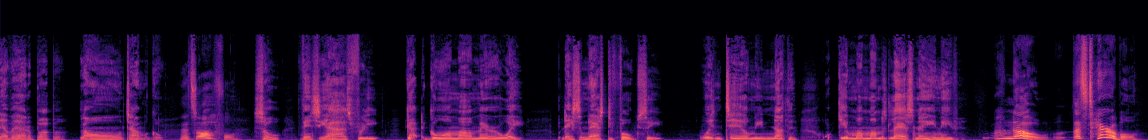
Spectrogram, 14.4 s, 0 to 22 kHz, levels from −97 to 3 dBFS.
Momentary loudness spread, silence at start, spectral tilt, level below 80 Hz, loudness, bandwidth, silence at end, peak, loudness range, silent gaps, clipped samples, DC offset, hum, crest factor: 19 LU; 0 s; -4.5 dB/octave; -58 dBFS; -28 LUFS; 17 kHz; 0.15 s; -6 dBFS; 6 LU; none; under 0.1%; under 0.1%; none; 24 dB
